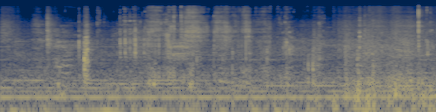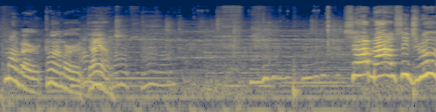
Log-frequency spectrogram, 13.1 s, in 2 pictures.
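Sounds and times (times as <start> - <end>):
person chewing: 2.2 - 6.6.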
